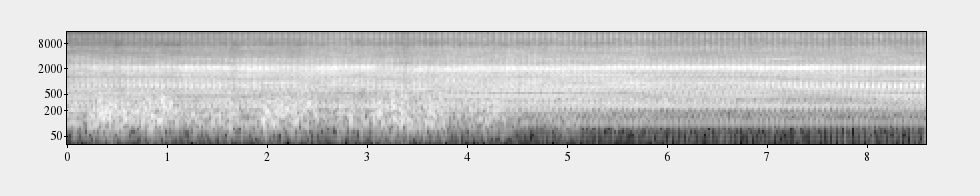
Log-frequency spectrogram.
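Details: Mazda Xedos, 220 hp with automatic: engine runs with a loud, uneven knock about three or four times a second over a busy rattle; heavy internal engine knock, cause unknown.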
